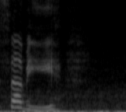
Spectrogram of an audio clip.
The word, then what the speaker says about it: Sebie: you just call me sebie sebie my nickname it's supposed to be a combination of Sarah and Abigail taking the first syllable SE from Sarah then the second syllable B from Ab Abigail but of course the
